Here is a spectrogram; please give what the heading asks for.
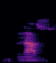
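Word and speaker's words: النَّاس: দি ইহ দিন না নুনের উপরে এই তাসদিটা পড়তে হবে একবারে সওয়াব পড়তে হবে যেহেতু এই আলিফ পরের আলিফ এবং লাম এই তিনটা হরফের উপরে কিছুই নাই কিন্তু সদের উপরে আছে এই কারণে নুন আর সোয়াদ পড়তে হবে মাঝের অক্ষরগুলো উচ্চারণ হবে না তাহলে হবে হচ্ছে নুন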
